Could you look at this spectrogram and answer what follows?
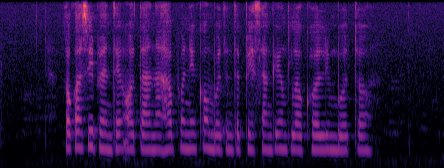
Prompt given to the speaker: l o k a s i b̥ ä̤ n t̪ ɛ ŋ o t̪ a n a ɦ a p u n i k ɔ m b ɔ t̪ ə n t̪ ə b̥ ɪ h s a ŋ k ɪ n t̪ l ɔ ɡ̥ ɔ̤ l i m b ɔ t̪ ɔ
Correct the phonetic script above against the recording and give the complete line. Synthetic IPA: l o k a s i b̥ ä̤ n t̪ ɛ ŋ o t̪ a n a ɦ a p u n i k ɔ m b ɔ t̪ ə n t̪ ə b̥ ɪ h s a ŋ k ɪ ŋ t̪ l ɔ ɡ̥ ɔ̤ l i m b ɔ t̪ ɔ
